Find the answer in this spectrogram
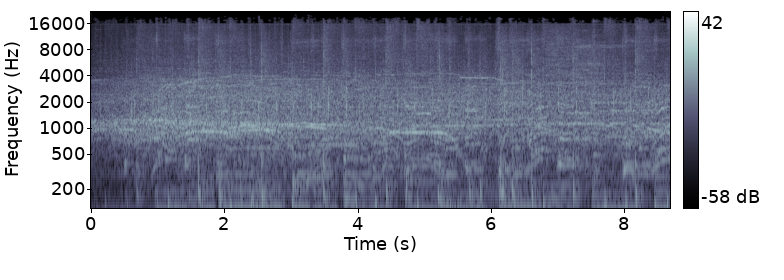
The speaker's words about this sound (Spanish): ¡Un aplauso!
